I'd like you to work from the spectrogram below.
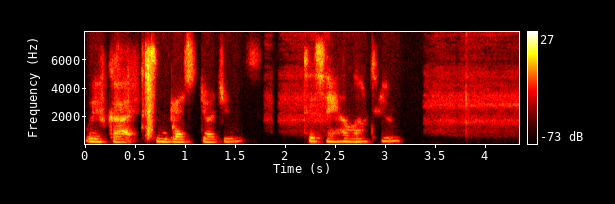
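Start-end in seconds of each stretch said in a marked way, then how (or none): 0.0-3.2 ASMR-style whisper close to the mic. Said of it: "get really close to your mic and whisper".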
